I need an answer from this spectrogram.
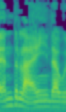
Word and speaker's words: endl: 컴파일러별로 지원하는 자료형의 크기를 체크해보고 싶으면 이제 이런 것들 써준 다음에 자, 여기 endl이라고 있는데 endline이라고 읽고요.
